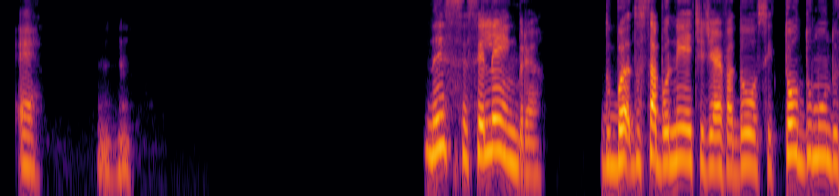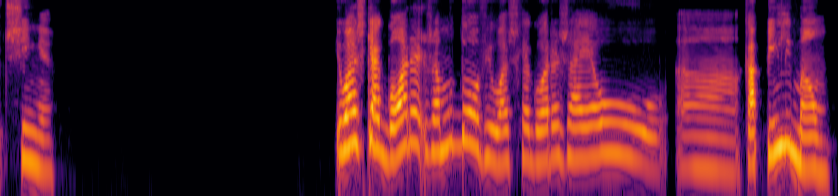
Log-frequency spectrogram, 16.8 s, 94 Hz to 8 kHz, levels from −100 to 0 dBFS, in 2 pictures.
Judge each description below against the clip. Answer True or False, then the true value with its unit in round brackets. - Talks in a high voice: True (220 Hz)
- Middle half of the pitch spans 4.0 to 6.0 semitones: True (4.7 semitones)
